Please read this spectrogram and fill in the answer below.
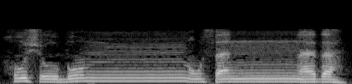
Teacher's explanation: خشب مسندة، خشب آخرها تنوين، خشب مسندة أولها ميم، فقلب التنوين إلى ميم فالتقى في النطق ميمان، فأدغمت الميم الأولى في الميم الثانية فصار خشب مسندة. · Term: الإدغام الكامل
